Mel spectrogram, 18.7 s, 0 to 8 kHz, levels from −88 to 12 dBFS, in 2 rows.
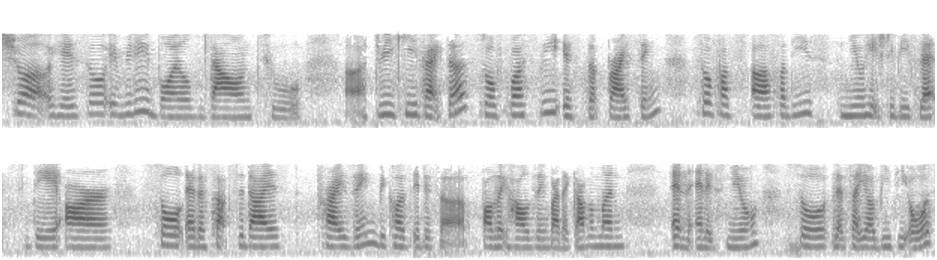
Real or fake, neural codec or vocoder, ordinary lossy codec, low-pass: real; none; AAC, 16 kbps; 7.2 kHz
